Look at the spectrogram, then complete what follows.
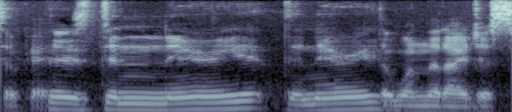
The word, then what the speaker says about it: Daenerys: I just want to say Daenerys again. No? It's not. Is Daenerys the dragon lady? It's Daenerys.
